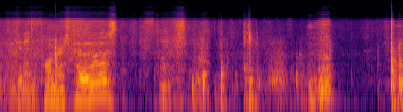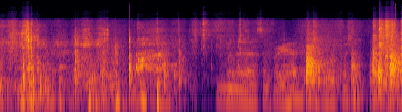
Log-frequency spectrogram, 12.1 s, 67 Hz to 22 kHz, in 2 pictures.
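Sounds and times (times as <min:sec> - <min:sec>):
rubbing and scraping of plastic pipe: 0:00.0 - 0:05.1, 0:05.7 - 0:08.0.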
